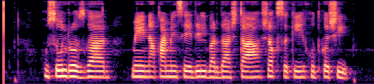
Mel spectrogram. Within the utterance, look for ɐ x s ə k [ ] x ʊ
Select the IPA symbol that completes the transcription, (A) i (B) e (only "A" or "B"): A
